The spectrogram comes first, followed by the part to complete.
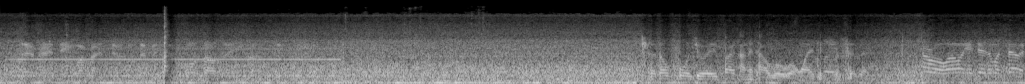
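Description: Boeing 777-300ER flight deck in flight: a steady low rumble of airflow and engines. Over it are muffled voices, a thin steady tone for the first three seconds or so, and a single sharp click a little under two seconds in.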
